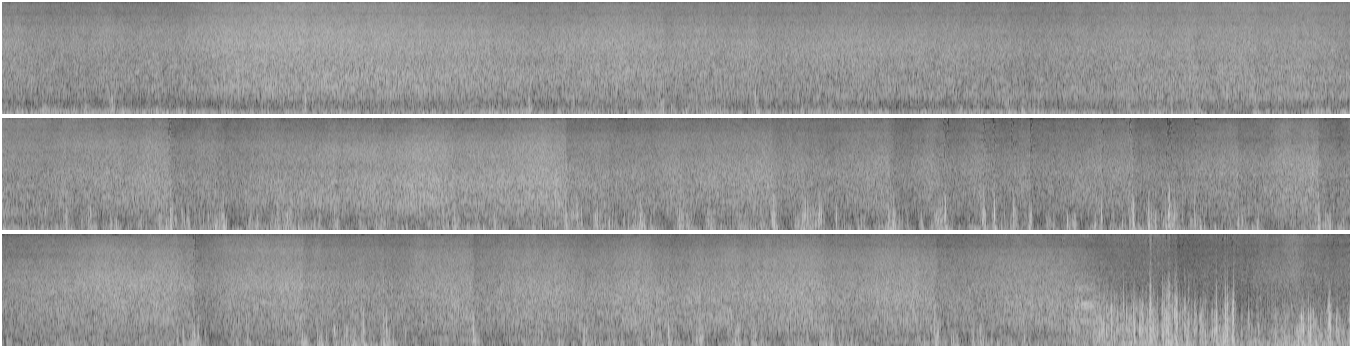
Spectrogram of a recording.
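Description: Ocean surf breaking and washing on a beach and around coastal rocks, with wind buffeting the microphone in gusts; the wind gets louder near the end.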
